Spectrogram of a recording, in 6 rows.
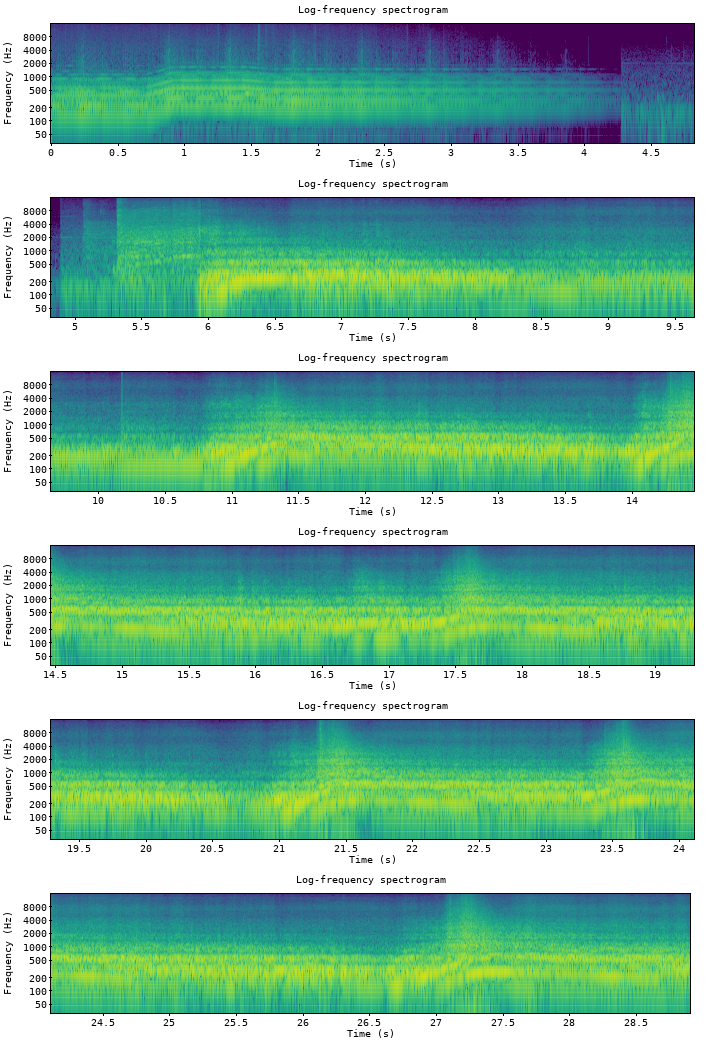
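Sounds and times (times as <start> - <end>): car engine revving: 4.4 - 28.9
car engine idling: 4.5 - 28.9
car engine cranking: 4.9 - 28.9.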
